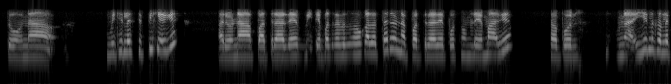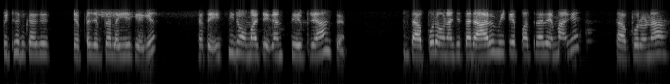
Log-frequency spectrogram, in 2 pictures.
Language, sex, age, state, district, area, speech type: Santali, female, 18-30, West Bengal, Purba Bardhaman, rural, conversation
